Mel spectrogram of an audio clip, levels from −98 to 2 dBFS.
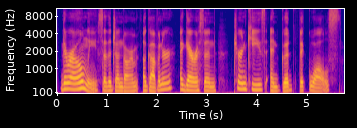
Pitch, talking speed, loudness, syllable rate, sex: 185 Hz, 155 wpm, -18 LUFS, 5.3 syllables/s, female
